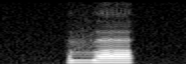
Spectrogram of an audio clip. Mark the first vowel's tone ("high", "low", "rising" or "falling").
high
